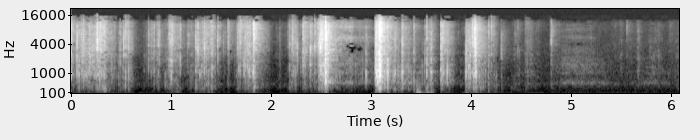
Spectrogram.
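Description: Foil wrapper of a Pokémon trading-card booster pack being torn open and crinkled in the hands, a run of sharp crackling and ripping bursts for about four seconds before it dies down to a few faint rustles.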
